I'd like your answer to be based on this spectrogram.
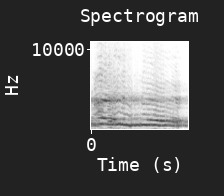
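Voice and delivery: high, drawn-out wailing plea; long high-pitched call to God; voiced supplication. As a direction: imitate someone crying out in prayer. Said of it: "istighfar dengan suara".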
